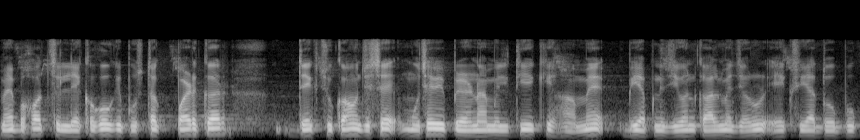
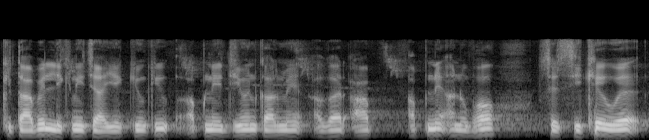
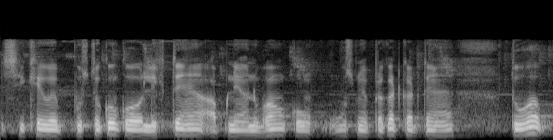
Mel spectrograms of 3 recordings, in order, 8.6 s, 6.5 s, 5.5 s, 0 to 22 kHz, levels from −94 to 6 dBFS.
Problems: background sounds at intervals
